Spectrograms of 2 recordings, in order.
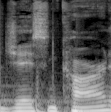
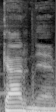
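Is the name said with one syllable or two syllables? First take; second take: one syllable; two syllables. First: The name is one syllable, final e silent. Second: The name is two syllables, final e sounded. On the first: "Silent E" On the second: "immediately say Carne"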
